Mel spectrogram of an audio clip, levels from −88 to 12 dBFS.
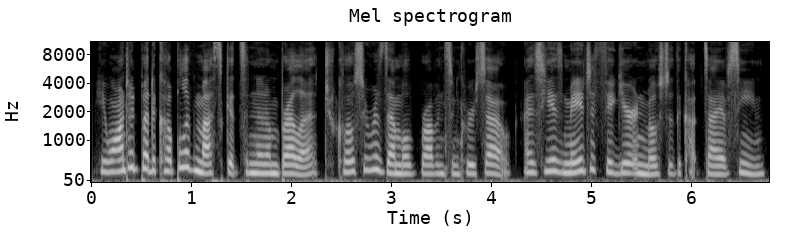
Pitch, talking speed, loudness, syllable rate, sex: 230 Hz, 255 wpm, -18 LUFS, 6.6 syllables/s, female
